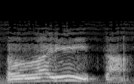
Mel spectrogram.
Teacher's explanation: Первый слог имени звучит скорее как «а», чем «о», а остальное похоже на испанский.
